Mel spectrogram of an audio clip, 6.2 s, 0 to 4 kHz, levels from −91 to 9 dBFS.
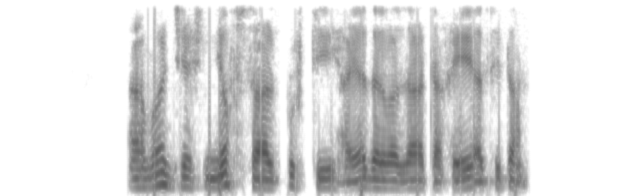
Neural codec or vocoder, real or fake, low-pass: none; real; 3.6 kHz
